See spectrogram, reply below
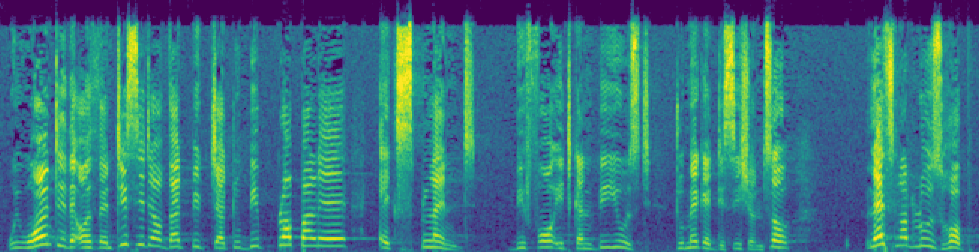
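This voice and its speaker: A woman on a conference panel who firmly explains how courts treat evidence and witnesses. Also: high voice. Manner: firm and explanatory. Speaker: legal expert on a panel. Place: conference hall. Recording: long hall reverb.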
